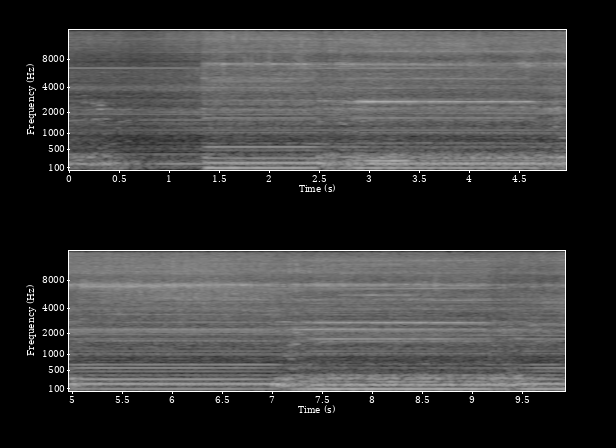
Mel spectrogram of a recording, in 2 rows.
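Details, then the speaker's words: Langmuir MR-1 CNC mill with upgraded X/Y motors and new couplers, 6-flute end mill in steel at 8,000 RPM, 40 in/min, 10 thou stepover: steady spindle whine, even cutting tone, no chatter; clean smooth cut. "That sounds really good."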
